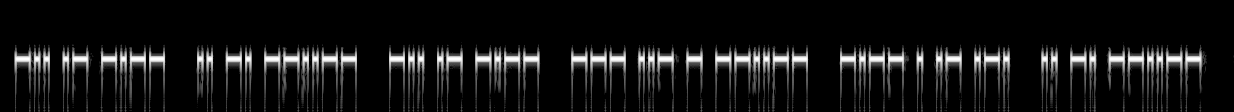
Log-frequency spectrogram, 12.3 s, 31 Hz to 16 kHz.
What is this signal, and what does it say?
Morse code, heard as a keyed tone, about 25 wpm, 600 Hz. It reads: DAY IN, DAY OUT, YEAR IN,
